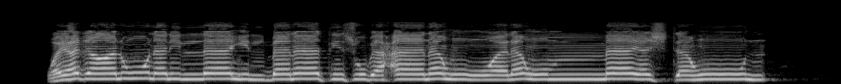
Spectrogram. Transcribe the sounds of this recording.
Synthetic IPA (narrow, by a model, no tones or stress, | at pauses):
wajad͡ʒʕaluːnalɪlːaːhɪlbanaːt̪ɪsʊbħaːnahʊwalahʊmːaːjaʃt̪ahuːn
